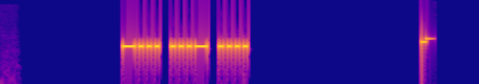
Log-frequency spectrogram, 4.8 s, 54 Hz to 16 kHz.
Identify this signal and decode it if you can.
Morse code, heard as a keyed tone, about 30 wpm, 700 Hz. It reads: BVH
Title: USA Call Sign Postfixes - 3 Letters 30wpm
